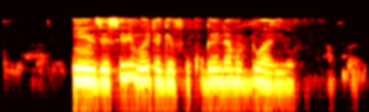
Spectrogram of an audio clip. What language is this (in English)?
Ganda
